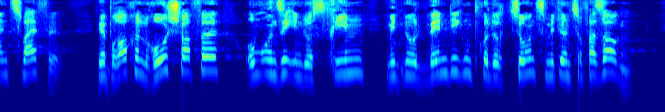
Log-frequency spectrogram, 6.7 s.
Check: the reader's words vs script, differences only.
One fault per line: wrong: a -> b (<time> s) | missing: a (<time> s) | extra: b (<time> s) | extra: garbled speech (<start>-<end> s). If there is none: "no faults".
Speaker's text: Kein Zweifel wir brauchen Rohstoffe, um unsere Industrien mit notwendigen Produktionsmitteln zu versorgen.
no faults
